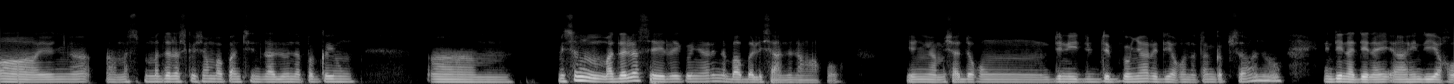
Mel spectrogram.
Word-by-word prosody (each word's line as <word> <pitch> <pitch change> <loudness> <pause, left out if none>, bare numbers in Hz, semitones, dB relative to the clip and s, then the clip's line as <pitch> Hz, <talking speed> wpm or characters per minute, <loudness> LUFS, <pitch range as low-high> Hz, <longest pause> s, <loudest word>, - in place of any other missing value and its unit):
ah, 120 -3 +2
'yon 115 +1 0
nga. 120 - -3 0.3
Ah, 115 -1 -6
mas 120 +2 -7
madalas 130 0 0
ko 135 - -11
siyang 135 0 -3
mapansin 125 0 -2
lalo 120 0 +1
na 120 -2 -1
pagka 120 +2 -2
yung, 125 0 -1 0.7
um, 115 -1 0 0.7
minsan 175 +7 +5 0.2
madalas, 140 +8 +4
eh, 130 -2 +6
like 130 0 0
kunyari 130 +2 -2
nababalisa 115 -6 -1
na 110 - -5
lang 105 -1 -6
ako. 100 - -11 0.6
'Yon 115 0 0
nga 110 - +2
masyado 115 0 -1
kong 115 0 -2 0.6
dinidibdib 120 0 0
kunyari 125 0 +1
di 120 - 0
ako 115 0 -2
natanggap 115 +1 -5
sa 125 +3 -2
ano, 175 -2 -2 0.3
hindi 130 +2 +5
na-deny 115 0 +4
ah, 115 0 +2
hindi 120 0 +2
ako 110 -1 +1
120 Hz, 160 wpm, -23 LUFS, 115-130 Hz, 0.7 s, eh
